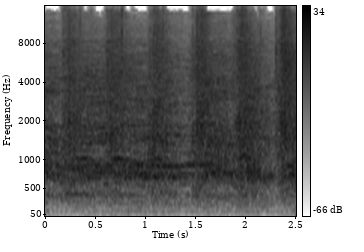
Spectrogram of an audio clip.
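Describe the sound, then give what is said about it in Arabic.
An audience cheers in a theater at a singing show, a loud, steady roar of many shouting voices that swells slightly in waves. “مفيش شك تشجيع كبير جدا في المسرح هنا دلوقتي”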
